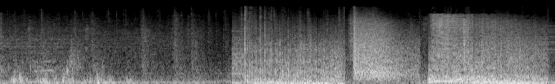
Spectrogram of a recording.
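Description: Explosions and heavy booms from a Burkan missile strike on an army base, with loud rumbling blasts and crackling debris building up in successive bursts, close and intense.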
